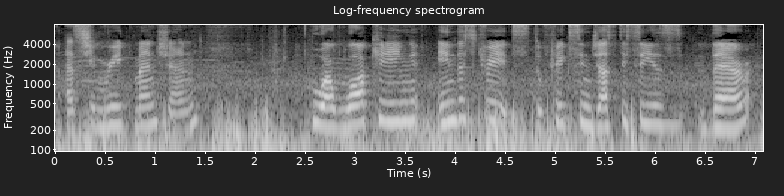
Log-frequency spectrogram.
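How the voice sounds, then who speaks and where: A woman with an Israeli accent speaks at a fairly slow pace. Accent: non-native, Israeli. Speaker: activist speaker at a peace rally. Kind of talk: rally speech.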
